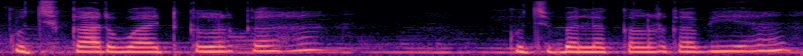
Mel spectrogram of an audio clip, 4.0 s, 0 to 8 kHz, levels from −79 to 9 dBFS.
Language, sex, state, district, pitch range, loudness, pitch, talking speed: Hindi, female, Bihar, West Champaran, 235-270 Hz, -15 LUFS, 250 Hz, 180 wpm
